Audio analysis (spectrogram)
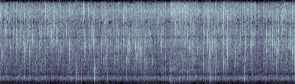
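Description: Onions and green chillies sizzling in hot oil in a pan, a steady loud frying hiss with a few soft clinks of stirring, close up and without voices.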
